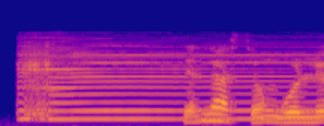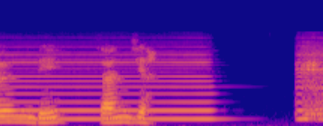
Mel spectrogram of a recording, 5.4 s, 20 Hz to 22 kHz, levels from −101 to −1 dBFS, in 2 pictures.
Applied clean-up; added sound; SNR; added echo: none; Bowed string instrument; 4 dB; none.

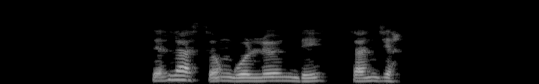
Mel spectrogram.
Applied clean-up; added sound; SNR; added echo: none; none; none; none.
